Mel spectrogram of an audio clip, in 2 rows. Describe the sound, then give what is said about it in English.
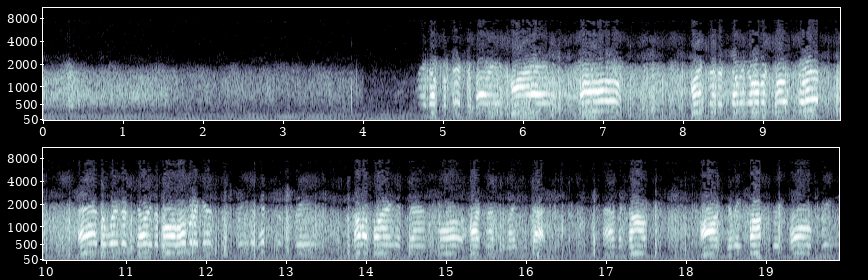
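A large baseball stadium crowd stands, roaring and cheering in a dense, sustained wash of many voices, an ovation for Joe Medwick's long home run into the upper deck of the left field stand that puts the National Leaguers ahead 4-0. It starts abruptly after a few seconds of muffled hiss and stays loud with surging swells. “Listen to that crowd for a moment.”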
